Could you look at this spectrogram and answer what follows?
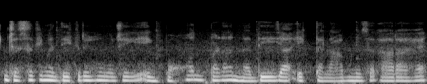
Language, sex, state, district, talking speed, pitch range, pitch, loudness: Hindi, female, Bihar, Katihar, 265 wpm, 170-190 Hz, 180 Hz, -15 LUFS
